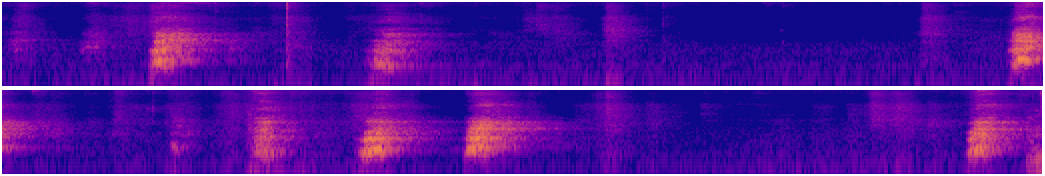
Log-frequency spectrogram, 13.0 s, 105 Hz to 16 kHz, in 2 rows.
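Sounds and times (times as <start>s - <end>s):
dog barking: 0.9s - 1.6s, 2.2s - 2.8s, 6.3s - 6.9s, 7.6s - 10.1s, 12.5s - 13.0s.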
